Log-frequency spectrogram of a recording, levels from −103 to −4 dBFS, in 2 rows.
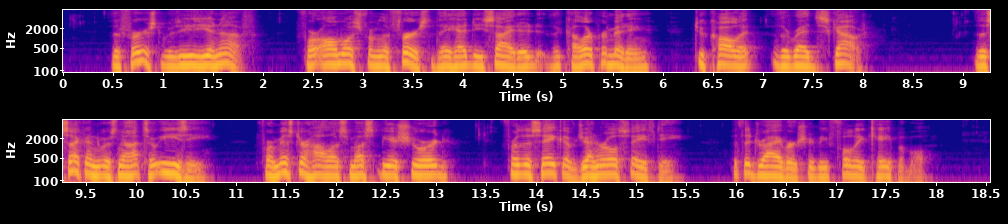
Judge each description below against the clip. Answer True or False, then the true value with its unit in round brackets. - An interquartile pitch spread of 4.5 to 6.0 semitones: False (3.2 semitones)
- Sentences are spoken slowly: False (155 wpm)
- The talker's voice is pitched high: False (140 Hz)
